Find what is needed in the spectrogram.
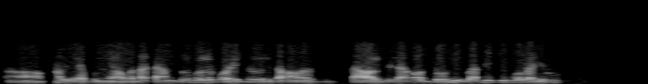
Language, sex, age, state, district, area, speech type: Assamese, male, 60+, Assam, Sivasagar, rural, conversation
